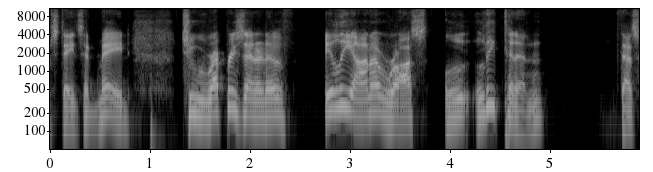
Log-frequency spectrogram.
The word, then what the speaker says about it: Ileana Ros-Lehtinen: So Kerry reiterated to that offer that the Saudis and the Sunni Arab states had made to Representative Ileana Ros-Lehtinen, that's how you say her name, quote, with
